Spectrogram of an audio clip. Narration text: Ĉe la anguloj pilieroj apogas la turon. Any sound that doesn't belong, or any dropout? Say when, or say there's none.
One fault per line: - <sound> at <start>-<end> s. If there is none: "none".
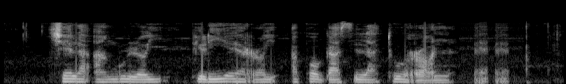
- laugh at 4.7-5.1 s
